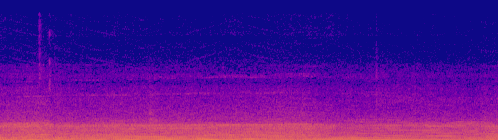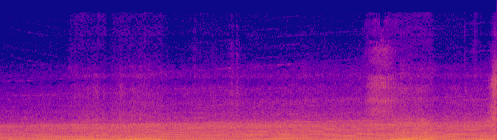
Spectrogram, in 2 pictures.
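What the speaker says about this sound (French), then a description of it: "Ce sont des voitures de drift sous la pluie." Drift cars racing on a wet track in a video game, engines droning and revving steadily as a dense layered roar, with brief surges of acceleration partway through.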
